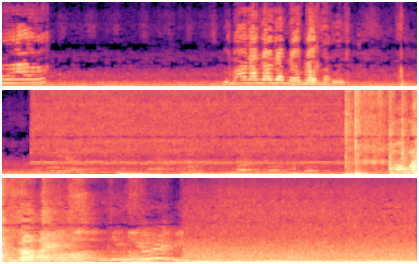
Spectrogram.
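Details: Domestic cats meowing: a rising-falling harmonic meow near the start and another around two to three seconds, followed by loud background sounds, music and mixed household noise.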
